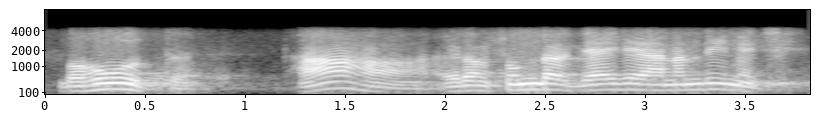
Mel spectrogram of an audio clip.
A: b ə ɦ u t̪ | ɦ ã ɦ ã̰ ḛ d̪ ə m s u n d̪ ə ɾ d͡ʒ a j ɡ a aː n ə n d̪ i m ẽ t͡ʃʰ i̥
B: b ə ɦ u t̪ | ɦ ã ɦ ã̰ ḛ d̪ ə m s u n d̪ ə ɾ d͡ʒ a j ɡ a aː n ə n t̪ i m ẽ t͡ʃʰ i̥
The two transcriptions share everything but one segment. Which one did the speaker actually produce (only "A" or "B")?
A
